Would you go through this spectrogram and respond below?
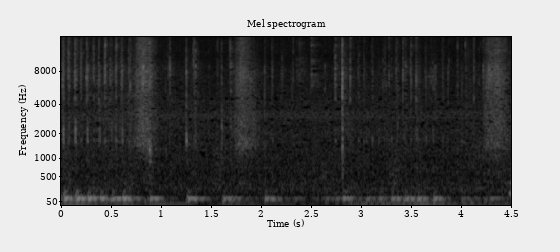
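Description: Someone types on a computer keyboard up close, with steady irregular key clicks in quick bursts over a low engine-like rumble.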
